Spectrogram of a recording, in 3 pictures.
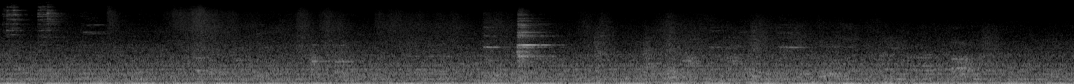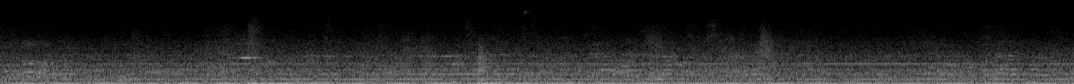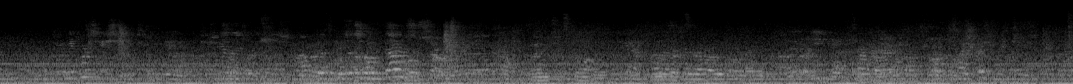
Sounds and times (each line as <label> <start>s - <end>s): staff conversations 5.0s - 12.6s
beep of the convection oven 7.2s - 8.2s
staff conversations 13.3s - 32.2s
